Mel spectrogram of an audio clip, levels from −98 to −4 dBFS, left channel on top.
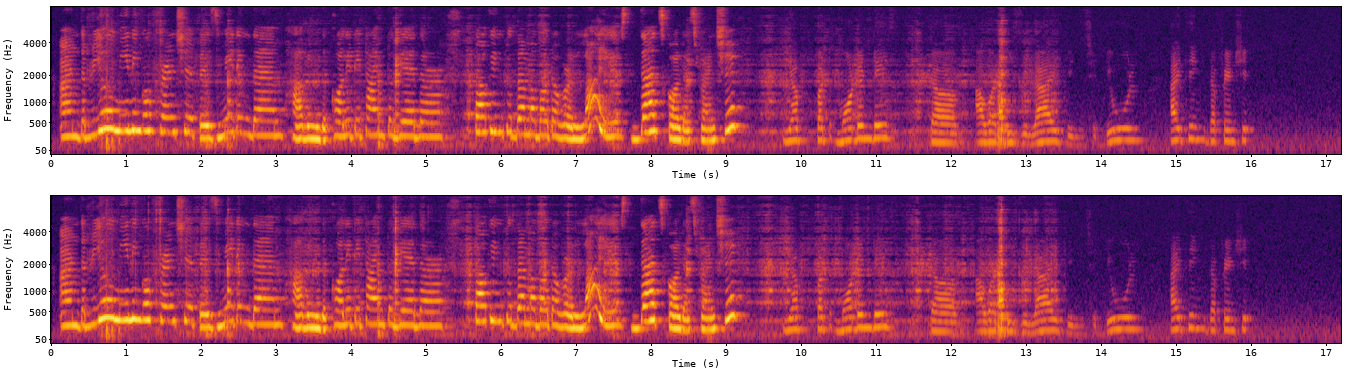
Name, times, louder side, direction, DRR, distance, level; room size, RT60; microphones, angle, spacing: voice 1, 0.1-9.3, equal, ahead, 0.6 m, -19 dB
sound 1, 0.6-7.7 8.1-13.5, right 3 dB, 30° right, 1.6 m, -37 dB
voice 2, 5.1-5.7 9.7-11.3 11.7-14.6 14.9-15.9, left 2 dB, 20° left, 1.2 m, -33 dB
11.5 x 4.6 x 5.2 m
head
